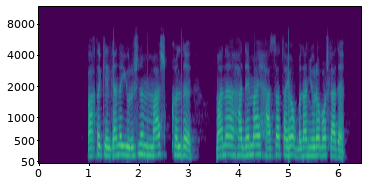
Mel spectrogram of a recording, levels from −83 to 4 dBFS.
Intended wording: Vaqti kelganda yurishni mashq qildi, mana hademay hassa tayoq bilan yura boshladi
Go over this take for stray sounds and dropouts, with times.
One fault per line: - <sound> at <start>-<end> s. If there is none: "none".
none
